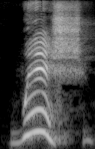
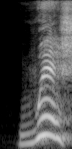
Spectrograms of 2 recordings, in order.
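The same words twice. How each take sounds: First: Even higher and louder, almost a shriek; insistent repeated cry. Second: A sudden high, loud cry; strong cry. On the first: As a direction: demand it again, harder. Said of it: "repeated his wife". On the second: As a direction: fling the word out as a command. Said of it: "she cried in a strong voice". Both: A narrator's reading.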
